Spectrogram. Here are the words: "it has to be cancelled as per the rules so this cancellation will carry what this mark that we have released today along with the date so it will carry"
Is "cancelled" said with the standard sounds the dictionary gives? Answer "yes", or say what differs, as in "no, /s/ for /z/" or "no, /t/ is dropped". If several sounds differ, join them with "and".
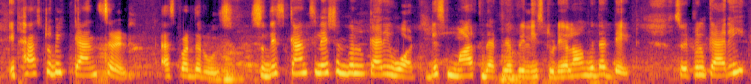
yes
